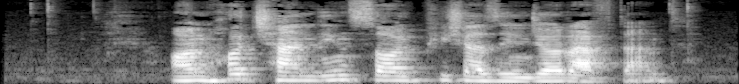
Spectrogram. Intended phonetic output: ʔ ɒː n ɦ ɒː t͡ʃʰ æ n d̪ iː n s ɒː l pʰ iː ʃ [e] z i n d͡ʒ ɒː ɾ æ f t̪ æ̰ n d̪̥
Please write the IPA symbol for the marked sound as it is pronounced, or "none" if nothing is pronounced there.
æ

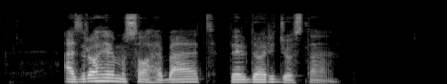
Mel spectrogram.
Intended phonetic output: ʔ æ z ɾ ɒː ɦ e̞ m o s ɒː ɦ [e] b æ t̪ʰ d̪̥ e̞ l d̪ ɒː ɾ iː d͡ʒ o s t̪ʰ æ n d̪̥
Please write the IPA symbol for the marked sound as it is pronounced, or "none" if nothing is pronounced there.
e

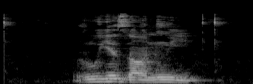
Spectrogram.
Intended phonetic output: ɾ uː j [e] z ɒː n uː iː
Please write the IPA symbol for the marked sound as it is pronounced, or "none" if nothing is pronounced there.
e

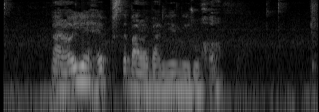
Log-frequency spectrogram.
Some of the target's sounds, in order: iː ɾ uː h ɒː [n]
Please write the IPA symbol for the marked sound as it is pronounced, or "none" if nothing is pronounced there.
none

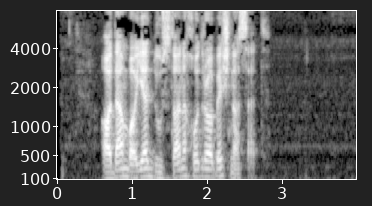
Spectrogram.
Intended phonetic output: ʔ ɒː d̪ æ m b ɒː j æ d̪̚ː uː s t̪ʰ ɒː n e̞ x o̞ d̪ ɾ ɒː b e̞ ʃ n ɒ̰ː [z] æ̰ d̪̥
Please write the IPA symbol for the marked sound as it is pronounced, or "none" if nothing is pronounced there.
s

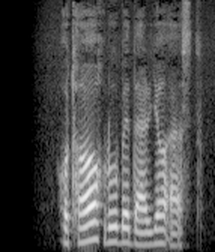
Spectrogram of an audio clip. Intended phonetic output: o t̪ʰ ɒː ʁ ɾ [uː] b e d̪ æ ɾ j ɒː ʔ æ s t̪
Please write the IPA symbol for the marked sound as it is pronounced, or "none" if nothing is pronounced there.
uː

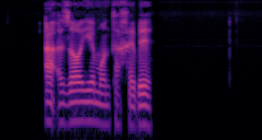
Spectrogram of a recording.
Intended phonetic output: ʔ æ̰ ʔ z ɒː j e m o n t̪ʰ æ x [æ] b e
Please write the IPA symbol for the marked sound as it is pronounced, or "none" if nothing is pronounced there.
e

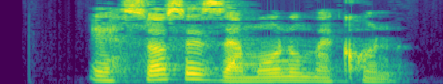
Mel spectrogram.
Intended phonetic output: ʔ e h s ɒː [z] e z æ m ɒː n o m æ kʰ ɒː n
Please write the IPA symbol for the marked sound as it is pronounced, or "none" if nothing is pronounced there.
s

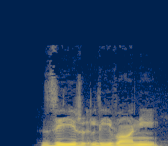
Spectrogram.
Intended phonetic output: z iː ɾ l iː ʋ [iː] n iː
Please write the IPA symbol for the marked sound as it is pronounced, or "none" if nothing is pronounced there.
aː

